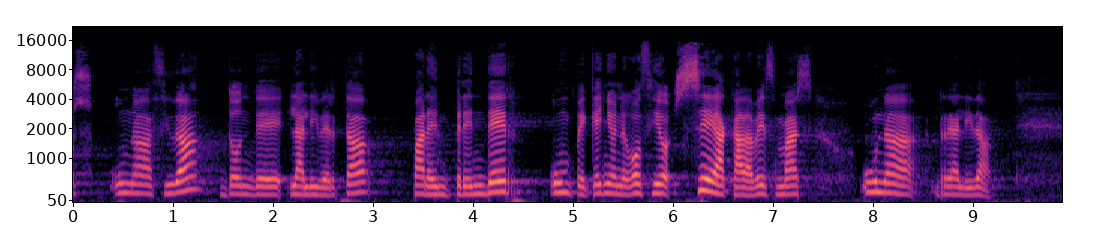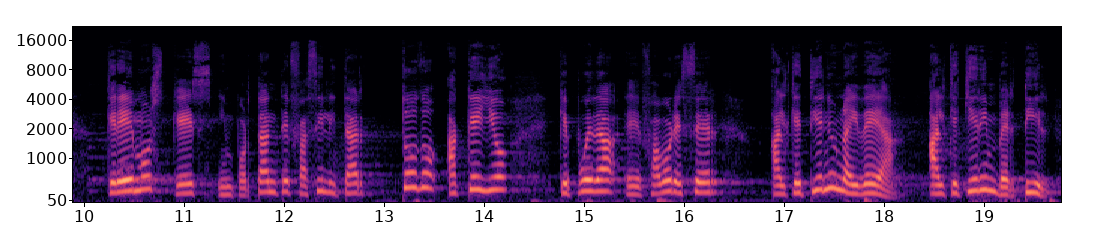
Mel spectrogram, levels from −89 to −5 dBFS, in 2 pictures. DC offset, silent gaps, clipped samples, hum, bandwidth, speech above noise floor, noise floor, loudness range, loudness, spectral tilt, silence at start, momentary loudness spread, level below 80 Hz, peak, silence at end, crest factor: under 0.1%; none; under 0.1%; none; 16 kHz; 29 dB; -60 dBFS; 3 LU; -32 LUFS; -4.5 dB/octave; 0 s; 12 LU; -62 dBFS; -12 dBFS; 0.05 s; 20 dB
